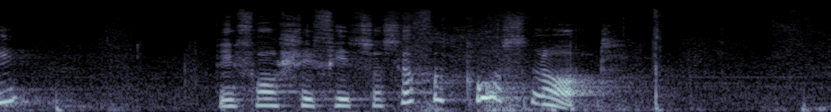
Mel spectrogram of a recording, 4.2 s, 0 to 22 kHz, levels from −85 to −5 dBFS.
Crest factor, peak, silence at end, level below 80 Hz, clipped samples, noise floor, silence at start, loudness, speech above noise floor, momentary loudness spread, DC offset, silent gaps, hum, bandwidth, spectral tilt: 20 dB; -14 dBFS; 0 s; -56 dBFS; under 0.1%; -59 dBFS; 0 s; -31 LUFS; 29 dB; 20 LU; under 0.1%; none; none; 15.5 kHz; -6 dB/octave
